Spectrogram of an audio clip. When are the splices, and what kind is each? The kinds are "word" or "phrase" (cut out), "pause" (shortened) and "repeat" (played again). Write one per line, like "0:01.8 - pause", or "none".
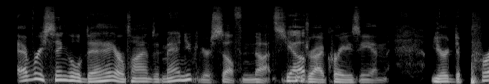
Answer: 0:01.3 - word
0:01.6 - word
0:02.0 - word
0:03.3 - word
